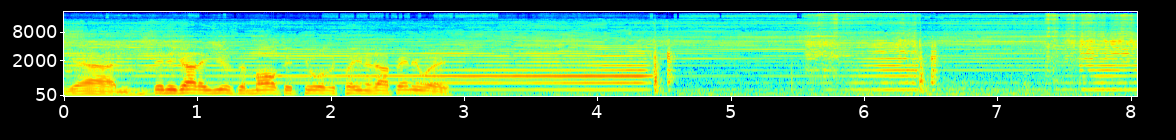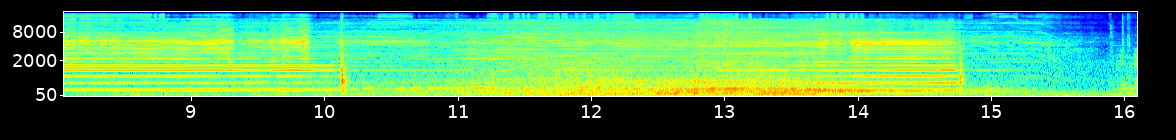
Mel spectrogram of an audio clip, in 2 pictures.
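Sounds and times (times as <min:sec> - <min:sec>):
oscillating multitool buzzing: 0:00.0 - 0:16.0.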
